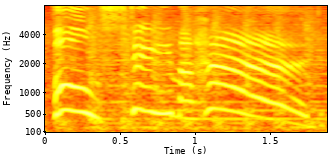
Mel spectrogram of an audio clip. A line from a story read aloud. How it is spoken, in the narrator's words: Thomas yelled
